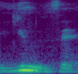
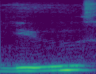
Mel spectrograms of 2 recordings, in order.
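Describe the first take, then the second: First: The final vowel is pronounced. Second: The final vowel is silent. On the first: Every letter is pronounced, as Italians would. "they would say use" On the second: This is the usual English way. "the English word use"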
